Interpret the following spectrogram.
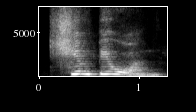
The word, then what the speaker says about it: чемпион: Чемпион. I will divide it in syllables. Чемпион. Чемпион. O is stressed here, so read it as O, pronounce it as O.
